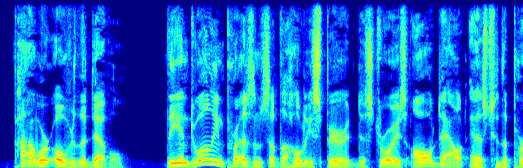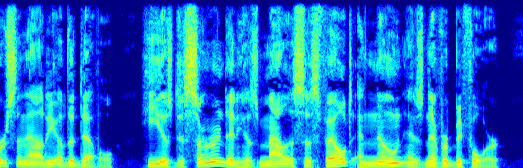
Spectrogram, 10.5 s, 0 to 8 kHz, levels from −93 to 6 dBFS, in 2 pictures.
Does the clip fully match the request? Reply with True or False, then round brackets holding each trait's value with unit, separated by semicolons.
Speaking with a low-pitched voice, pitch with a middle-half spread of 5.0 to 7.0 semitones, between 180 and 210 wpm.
True (105 Hz; 5.5 semitones; 195 wpm)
